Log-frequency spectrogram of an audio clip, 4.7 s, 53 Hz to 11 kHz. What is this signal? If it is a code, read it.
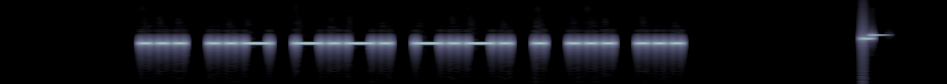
Morse code, heard as a keyed tone, about 28 wpm, 700 Hz. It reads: SUCCESS
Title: Sentences from Top 900 Words - New Word Drill - 28wpm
